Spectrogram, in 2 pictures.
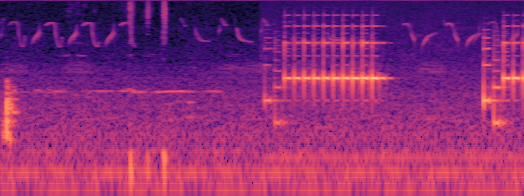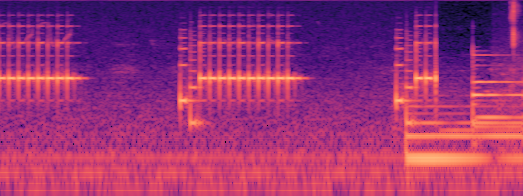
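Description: Mobile phone ringing with a rapid trilling ringtone: three rings of just over a second each, about two seconds apart, and a fourth ring cut short near the end as the call is answered.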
